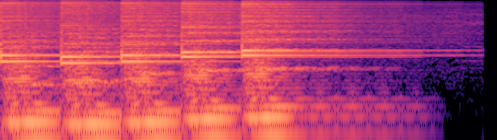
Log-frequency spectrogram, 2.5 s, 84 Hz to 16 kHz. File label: Level Failed; Monster House; GBA gamerip 2006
